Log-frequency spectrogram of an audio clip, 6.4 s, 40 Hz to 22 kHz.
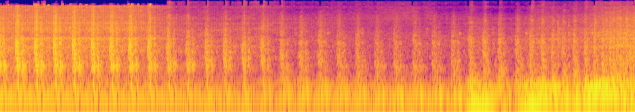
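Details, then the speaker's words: LML Duramax diesel at idle after about 12k miles, knock began as a light tap under light acceleration; now heavy, deep clattering knock a bit under two per second pounding under idle; broken crankshaft. "it started off with a little tap on the light acceleration and now we're into a heavy clattering knocking sound almost sounds like somebody's beating on the back door"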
